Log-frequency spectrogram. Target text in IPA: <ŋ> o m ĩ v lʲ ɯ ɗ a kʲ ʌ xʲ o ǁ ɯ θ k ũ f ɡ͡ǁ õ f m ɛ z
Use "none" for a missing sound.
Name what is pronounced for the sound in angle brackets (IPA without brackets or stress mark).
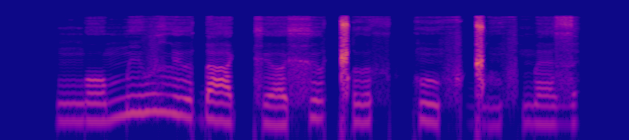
ŋ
